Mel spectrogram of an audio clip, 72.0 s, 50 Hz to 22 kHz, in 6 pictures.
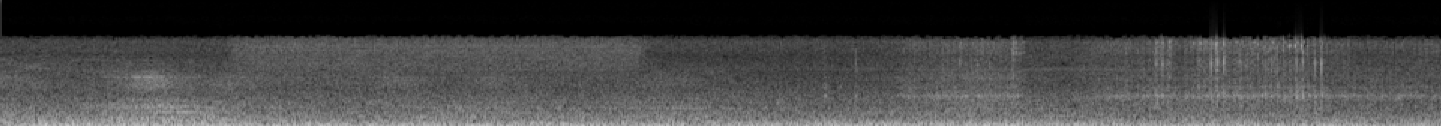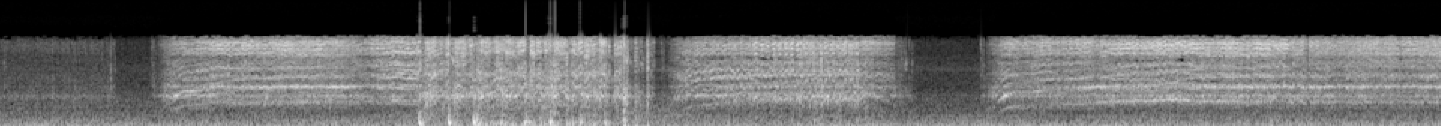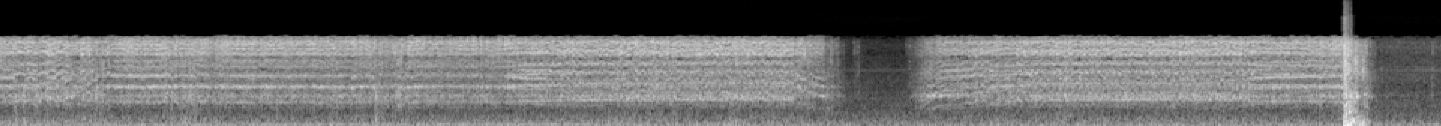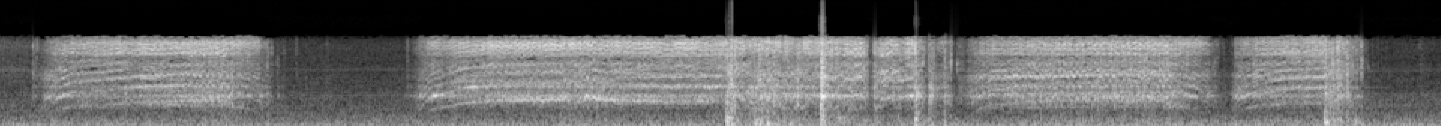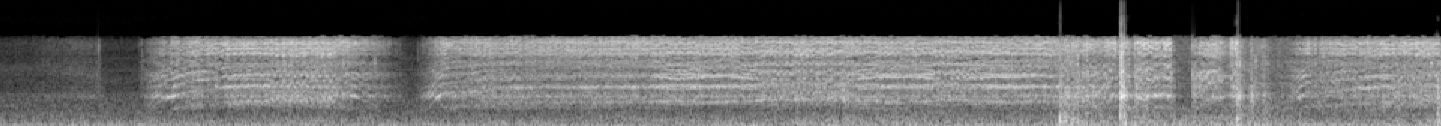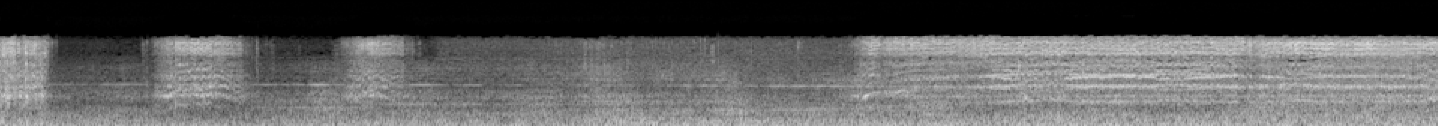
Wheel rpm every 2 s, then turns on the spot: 0, 0, 0, 0, 10, 30, 40, 180, 150, 110, 140, 200, 200, 200, 200, 90, 180, 160, 110, 50, 190, 170, 140, 100, 30, 120, 180, 200, 190, 130, 80, 30, 20, 60, 190, 190.
8-12 38-40 62-66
